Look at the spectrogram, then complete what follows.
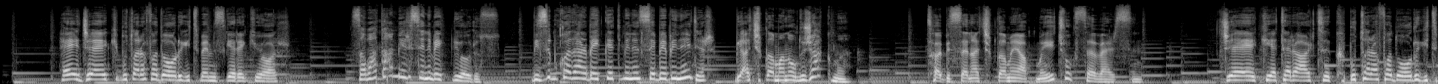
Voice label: reklam dublaj

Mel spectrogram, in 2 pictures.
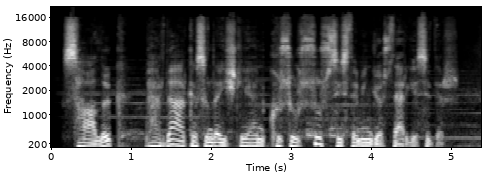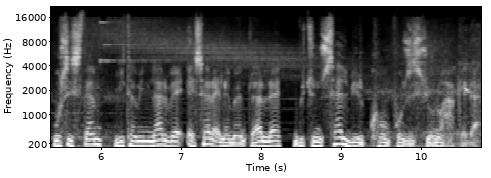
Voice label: reklam tanitici; lavita

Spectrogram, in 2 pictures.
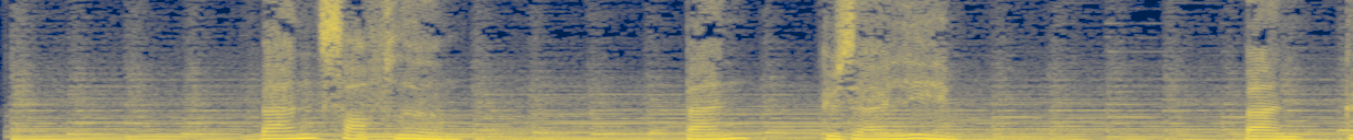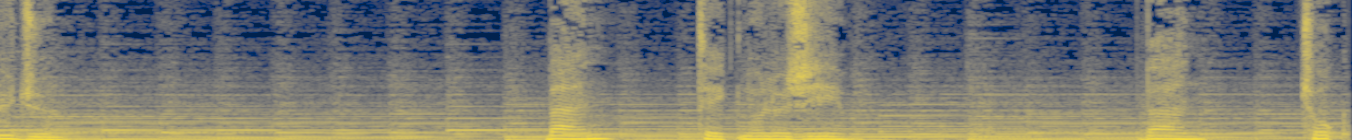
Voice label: reklam cazibeli

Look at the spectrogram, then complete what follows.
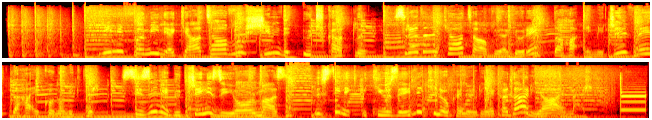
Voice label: reklam enerjik dinamik neseli; familia

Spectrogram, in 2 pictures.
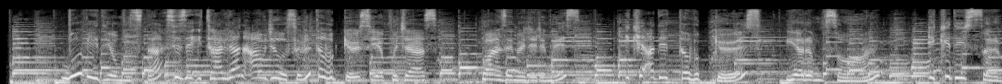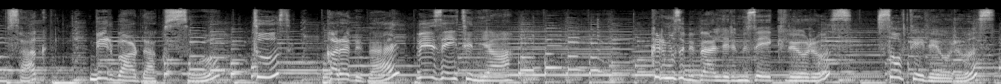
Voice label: anlatici; tavukgogusu

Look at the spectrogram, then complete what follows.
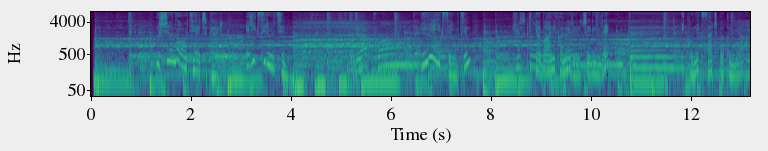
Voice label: reklam karizmatik şuh cazibeli; kerastase

